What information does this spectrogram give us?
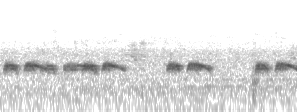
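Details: Spotted dove kept as a lure for wild doves, distant soft coos repeated in short runs of paired notes over steady low background noise.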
